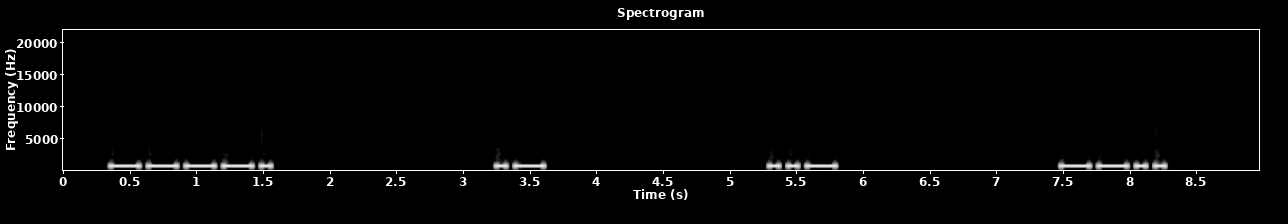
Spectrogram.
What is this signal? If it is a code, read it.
Morse code, heard as a keyed tone, about 17 wpm, spaced as for 5 wpm, 700 Hz. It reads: 9AUZ
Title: USA Call Signs - 5 Characters - 8x Character Spacing - 17wpm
